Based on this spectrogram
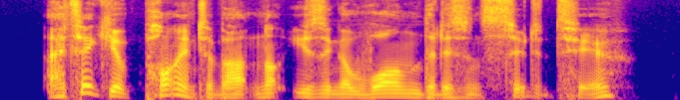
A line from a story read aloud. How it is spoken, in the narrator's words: Nev laughed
